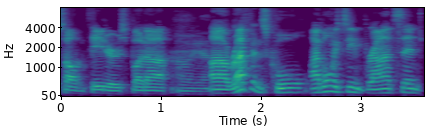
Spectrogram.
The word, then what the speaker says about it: Refn: I mean, it's just crazy, violent, and colorful, and I do think that Revan stepped up. Revan, or how do you say it? Refn.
